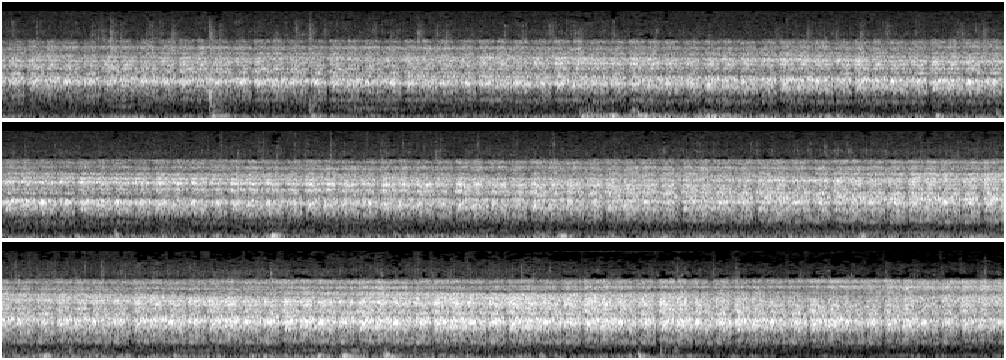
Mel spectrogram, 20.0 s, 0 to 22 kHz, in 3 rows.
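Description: N scale BLI USRA steam locomotive's Paragon 3 DCC sound decoder playing its steam running sounds through the model's small speaker as the locomotive runs, getting louder near the end as it nears the camera.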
